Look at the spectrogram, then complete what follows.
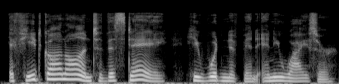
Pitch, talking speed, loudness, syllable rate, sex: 170 Hz, 230 wpm, -17 LUFS, 4.8 syllables/s, female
